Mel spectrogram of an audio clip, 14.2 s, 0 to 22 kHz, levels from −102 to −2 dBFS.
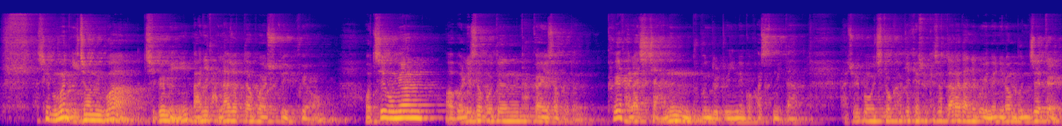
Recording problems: off-mic speech; far
room echo; noticeable; dies away in 1.1 s

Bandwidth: 14.5 kHz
